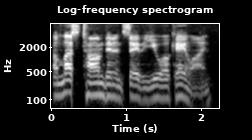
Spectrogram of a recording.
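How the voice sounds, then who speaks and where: A man's voice: lowish voice, expressive, normal speed, a bit bright, no room sound. A man casually reading fan fiction aloud with friends, cutting in with sweary, mocking asides. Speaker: fan fiction podcast reader. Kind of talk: casual comic read-aloud and banter.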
